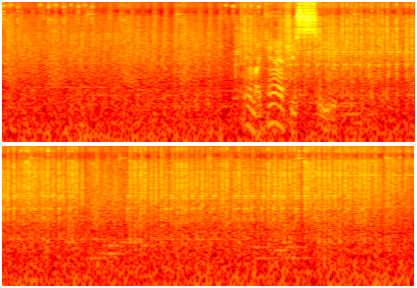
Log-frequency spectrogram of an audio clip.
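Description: Rapid popping and blasting game sound effects play nonstop.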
